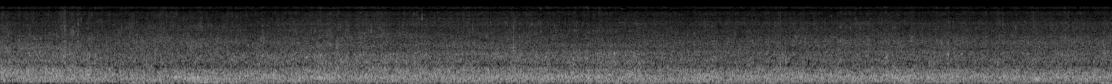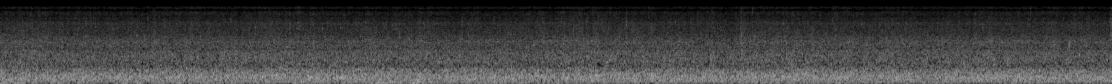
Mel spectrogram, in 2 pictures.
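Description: River current flowing steadily over a shallow riverbed, an even rush of water with no breaks.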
